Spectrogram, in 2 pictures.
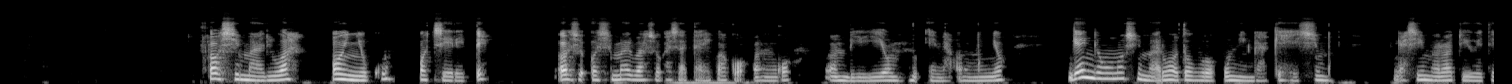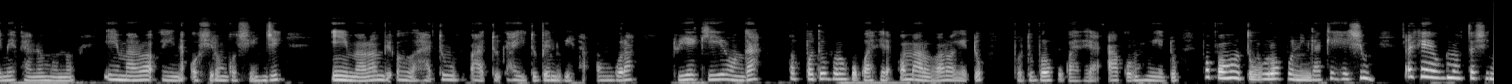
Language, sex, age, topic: Oshiwambo, female, 25-35, finance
